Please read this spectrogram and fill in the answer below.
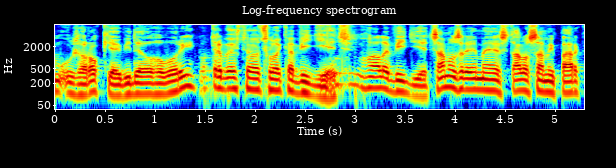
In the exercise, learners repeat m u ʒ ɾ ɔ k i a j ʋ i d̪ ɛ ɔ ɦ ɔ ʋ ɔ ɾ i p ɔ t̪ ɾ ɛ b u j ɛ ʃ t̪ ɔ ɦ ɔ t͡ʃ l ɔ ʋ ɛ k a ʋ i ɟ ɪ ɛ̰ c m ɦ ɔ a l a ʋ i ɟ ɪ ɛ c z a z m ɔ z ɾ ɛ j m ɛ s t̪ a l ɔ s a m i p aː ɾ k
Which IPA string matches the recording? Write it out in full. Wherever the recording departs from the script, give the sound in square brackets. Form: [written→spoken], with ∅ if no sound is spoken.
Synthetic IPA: m u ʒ ɾ ɔ k i a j ʋ i d̪ ɛ ɔ ɦ ɔ ʋ ɔ ɾ i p ɔ t̪ ɾ ɛ b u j ɛ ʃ t̪ ɔ ɦ ɔ t͡ʃ l ɔ ʋ ɛ k a ʋ i ɟ ɪ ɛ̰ c m ɦ ɔ a l [a→ɛ] ʋ i ɟ ɪ ɛ c [z→s] a [z→∅] m ɔ z ɾ ɛ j m ɛ s t̪ a l ɔ s a m i p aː ɾ k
